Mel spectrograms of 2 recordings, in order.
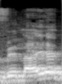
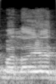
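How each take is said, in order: First: The first vowel is an 'i' sound. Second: The first vowel is an 'a' sound. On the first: "जेर से भी पढ़ा जा सकता है" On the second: "ज़बर से भी पढ़ा जा सकता है"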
